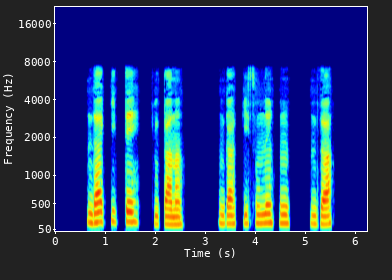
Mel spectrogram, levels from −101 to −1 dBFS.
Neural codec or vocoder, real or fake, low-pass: none; real; 7.2 kHz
